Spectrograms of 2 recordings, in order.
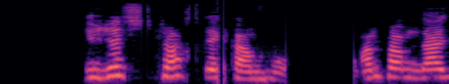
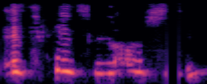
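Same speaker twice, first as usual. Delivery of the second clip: higher, fast gushing bestie voice; a friend hyping up her dumped bestie, higher and gushing; mock hype bestie; 6 semitones higher, faster than usual. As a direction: gush like a cheerleading bestie. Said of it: "young women hype for the young women".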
